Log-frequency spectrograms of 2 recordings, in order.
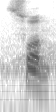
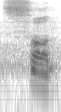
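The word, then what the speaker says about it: صاد: পেরেছেন এরপরে আমরা সোয়াদ নিয়ে কথা বলবো সোয়াদ সদ তো এটা হলো কিভাবে জিহ্বার আগা সামনের নিচের দাঁতের আগা থেকে শীর্ষসহ মোটা ভাবে আদায় হবে সদ কিন্তু এটাকে সিন বলছি পাতলা ভাবে কিন্তু সদ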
